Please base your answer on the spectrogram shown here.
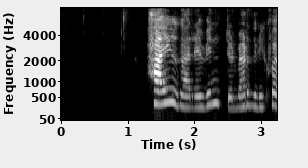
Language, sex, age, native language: Icelandic, female, 10, Icelandic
